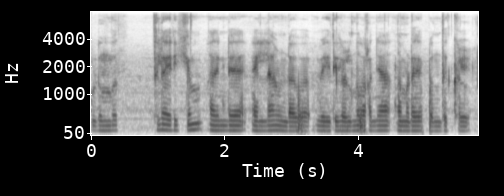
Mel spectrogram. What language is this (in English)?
Malayalam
